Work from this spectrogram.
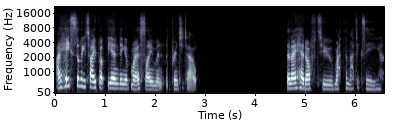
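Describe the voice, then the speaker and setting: A woman's voice: medium pitch, expressive, a little fast, no room sound. A woman co-reading on a game stream in a casual, chatty way.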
